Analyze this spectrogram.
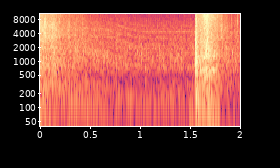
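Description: A car thuds hard onto the road after a jump.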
